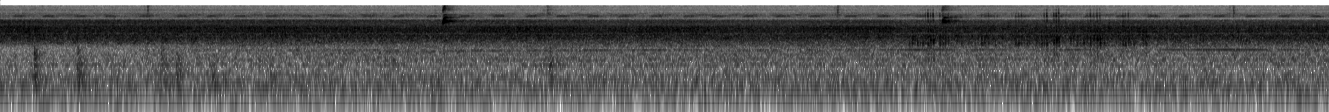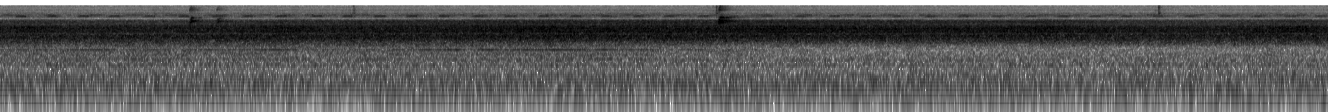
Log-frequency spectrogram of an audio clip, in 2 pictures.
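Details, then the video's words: Swamp cicada, Neotibicen tibicen, giving a steady, unbroken high buzzing drone that holds evenly throughout, with a few faint ticks and clicks above it. "Neotibicen tibicen"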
